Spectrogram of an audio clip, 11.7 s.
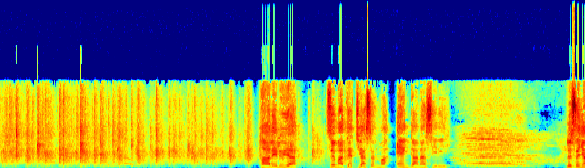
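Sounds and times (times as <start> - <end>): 
congregation applauding at a morning church service: 0.0 - 7.4
speech: 5.2 - 9.1, 11.3 - 11.6.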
